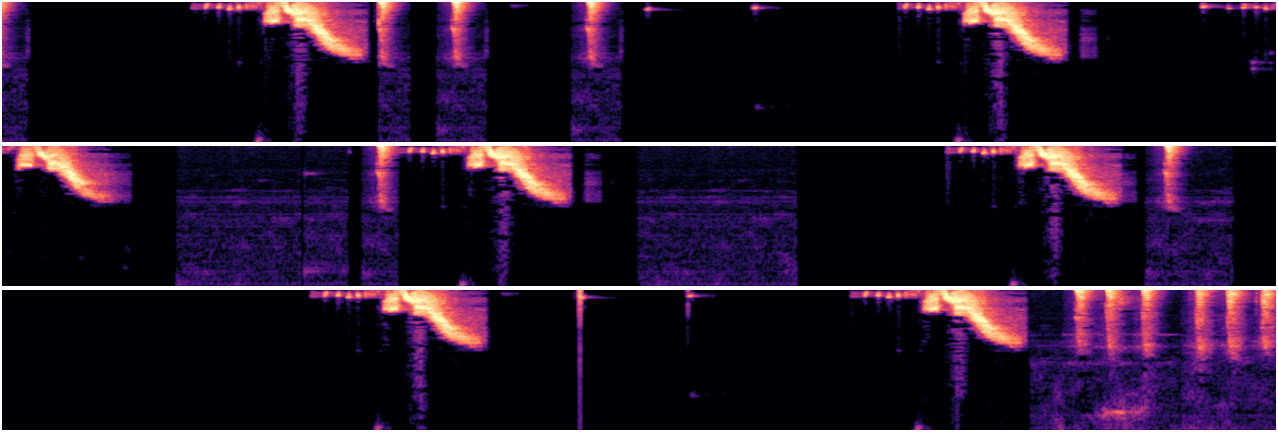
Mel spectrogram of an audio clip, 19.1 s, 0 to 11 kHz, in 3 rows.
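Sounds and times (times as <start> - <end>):
female blue-black grassquit short ticks and sharp clicks: 1.0 - 3.3, 4.5 - 5.3, 6.0 - 6.5, 8.2 - 8.8, 11.1 - 12.3, 14.3 - 15.2, 17.0 - 19.1
female blue-black grassquit high thin descending calls: 1.1 - 3.0, 4.8 - 5.4, 6.2 - 7.0, 8.2 - 9.2, 11.2 - 12.3, 14.6 - 15.2, 17.1 - 19.1.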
